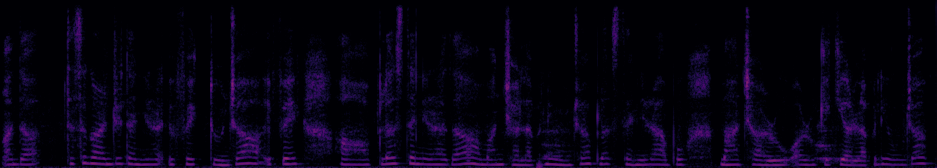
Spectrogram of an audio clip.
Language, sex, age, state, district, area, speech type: Nepali, female, 18-30, West Bengal, Jalpaiguri, urban, spontaneous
